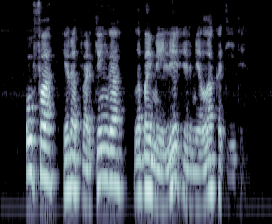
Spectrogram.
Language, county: Lithuanian, Marijampolė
